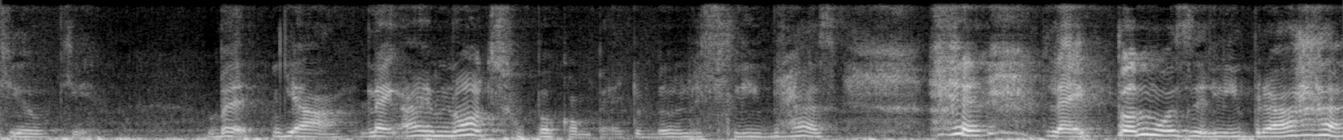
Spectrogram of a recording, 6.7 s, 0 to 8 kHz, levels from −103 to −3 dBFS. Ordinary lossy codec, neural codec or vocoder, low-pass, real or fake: none; codec, 16 kHz, 16 kbps, FunCodec, trained on LibriTTS, 50 frames a second; none; fake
